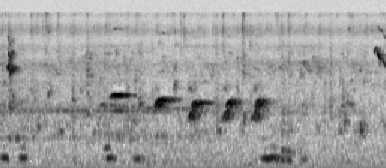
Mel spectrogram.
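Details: White-rumped shama song: a series of mid-pitched, slurred whistles repeated about every half second. Soft low notes and background hiss sit beneath them.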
